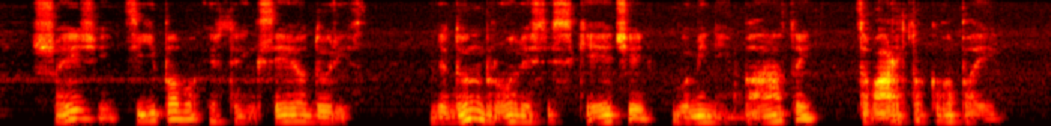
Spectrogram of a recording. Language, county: Lithuanian, Kaunas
